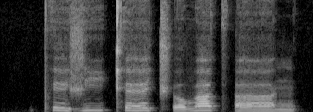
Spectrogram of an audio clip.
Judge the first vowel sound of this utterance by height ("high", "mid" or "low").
mid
